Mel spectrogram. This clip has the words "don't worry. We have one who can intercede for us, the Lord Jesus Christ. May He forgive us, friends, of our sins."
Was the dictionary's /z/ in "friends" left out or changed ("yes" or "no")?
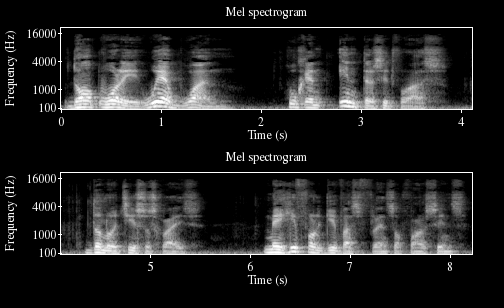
yes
